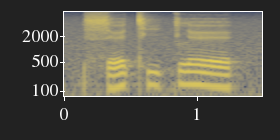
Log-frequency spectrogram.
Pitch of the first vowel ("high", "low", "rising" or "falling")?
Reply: rising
